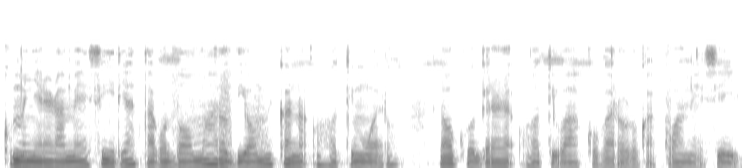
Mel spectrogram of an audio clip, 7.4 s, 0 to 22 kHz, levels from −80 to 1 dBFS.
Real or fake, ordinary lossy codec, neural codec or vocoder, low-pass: real; none; none; 7.2 kHz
